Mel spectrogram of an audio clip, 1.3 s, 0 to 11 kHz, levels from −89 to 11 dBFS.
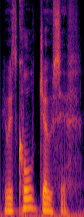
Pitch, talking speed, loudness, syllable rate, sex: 105 Hz, 190 wpm, -16 LUFS, 5.2 syllables/s, male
